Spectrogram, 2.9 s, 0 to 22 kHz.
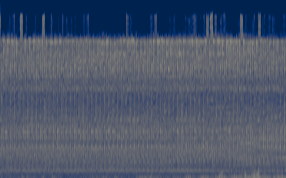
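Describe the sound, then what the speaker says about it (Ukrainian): A 2018 Buick Cascada's 1.6 turbo petrol engine idles steadily and smoothly with a low, even hum and a faint whine, growing slightly louder toward the end. "Ось робота двигуна. Послухайте, як рівно тихо працює."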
